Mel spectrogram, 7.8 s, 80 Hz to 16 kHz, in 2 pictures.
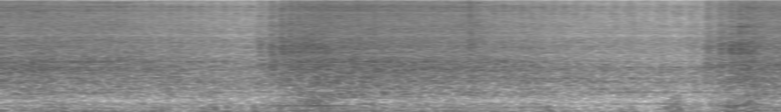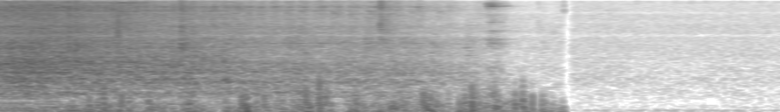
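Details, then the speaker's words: Honda CD 70 before carburettor cleaning: small single revs cleanly, but on closing the throttle the beat turns ragged and uneven and dies out; misfire and stalling at idle, suspected carburettor fault, unconfirmed. "जैसे यहां bike को start करते हैं प्रसिद्ध है वह बिल्कुल सही चलती है जहां पर छोड़ते वह मिशन करती है यह ऑटोमेटिकली वह ज्यादा कम हो जाती है स्लॉट यानि कि बाइक खड़ी नहीं होती है"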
